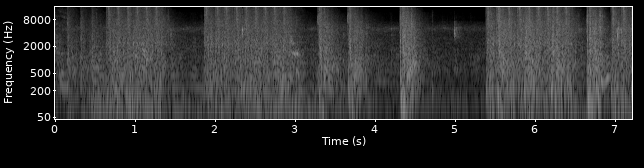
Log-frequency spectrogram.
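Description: Gunfire from the video game Uncharted 3 rattles in sustained rapid bursts broken by short pauses, loud and continuous across the clip, with no one talking.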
